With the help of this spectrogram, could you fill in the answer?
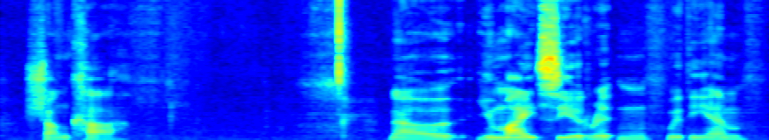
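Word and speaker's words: शङ्ख: rules of combination, and if anuswara is being combined with a guttural sound, it is always pronounced nga, the N with the dot over it. So that's shankha.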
